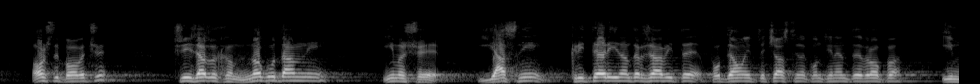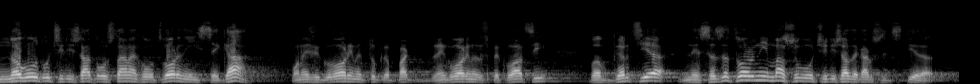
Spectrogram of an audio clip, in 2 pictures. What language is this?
Bulgarian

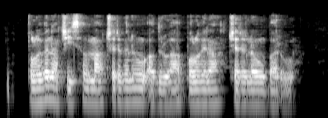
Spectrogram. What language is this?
Czech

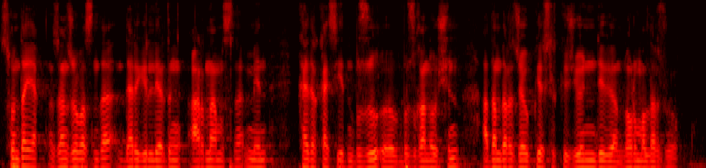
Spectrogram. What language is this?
Kazakh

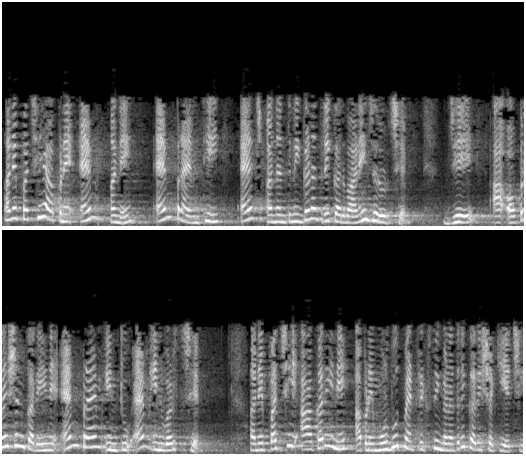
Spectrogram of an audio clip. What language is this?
Gujarati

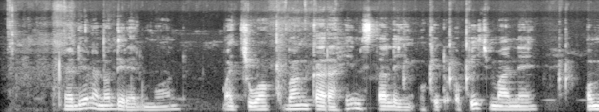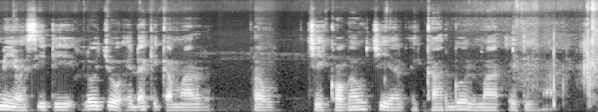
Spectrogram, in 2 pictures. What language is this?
Luo (Kenya and Tanzania)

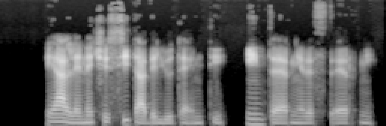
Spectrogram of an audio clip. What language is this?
Italian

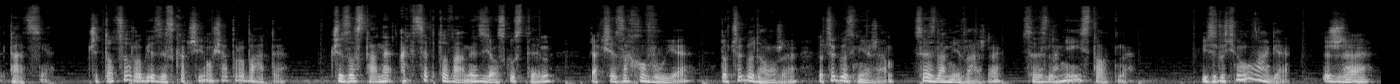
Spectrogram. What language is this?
Polish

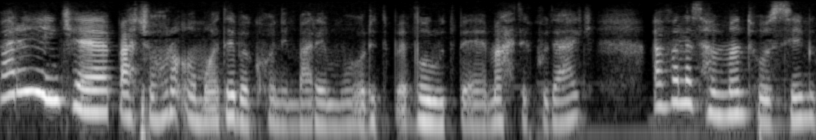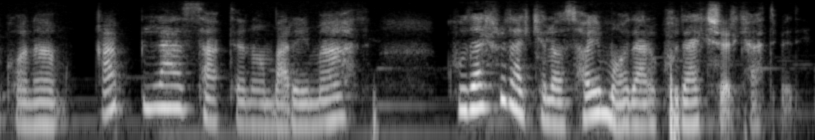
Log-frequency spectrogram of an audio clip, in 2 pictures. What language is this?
Persian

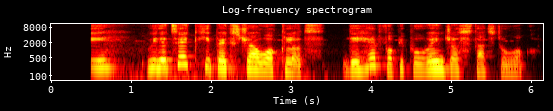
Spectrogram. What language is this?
Nigerian Pidgin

